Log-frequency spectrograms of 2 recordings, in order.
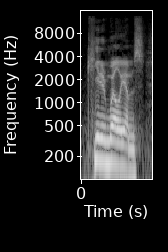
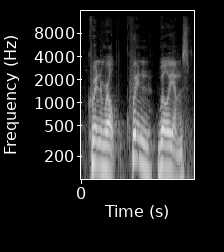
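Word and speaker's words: Quinnen Williams: They went from having an abysmal defense to having the development of Sauce Gardner, the development of Keenan Williams. Just pronounce that. Quentin Williams.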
